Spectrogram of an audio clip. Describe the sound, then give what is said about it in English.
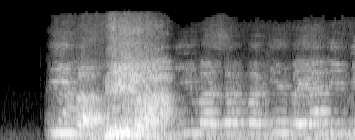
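At a swearing-in ceremony for the nation's first vice president in the presidential palace in Juba, SPLM and SPLM-in-opposition officials erupt in a loud burst of cheering and shouting, then settle into sustained, overlapping voices chanting and calling out together. “SPLM in opposition and SPLM officials applaud their respective movements minutes before President Kiir swears in Taban Deng Gai as the nation's first vice president”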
